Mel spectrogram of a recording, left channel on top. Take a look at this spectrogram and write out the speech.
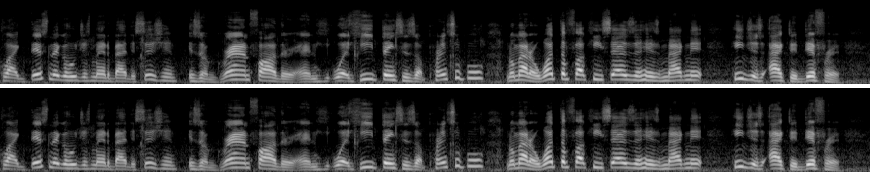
Like, this nigga who just made a bad decision is a grandfather. And what he thinks is a principle, no matter what the fuck he says in his magnet, he just acted different.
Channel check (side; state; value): both; identical; correlation 1.00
